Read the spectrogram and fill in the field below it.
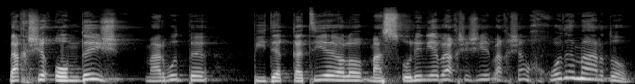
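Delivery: usual speaking voice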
